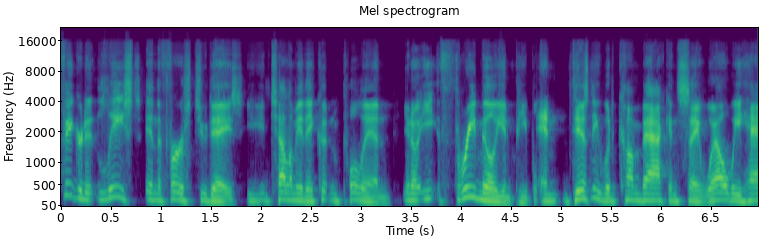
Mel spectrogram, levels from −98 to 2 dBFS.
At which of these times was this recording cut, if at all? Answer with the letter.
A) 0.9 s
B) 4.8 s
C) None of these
B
